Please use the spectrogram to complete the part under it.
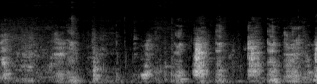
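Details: Farm-kept native piglets during weaning from their mother sow. Quick irregular series of short, noisy squeals and grunts, about two per second, growing louder toward the end, with faint human speech.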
